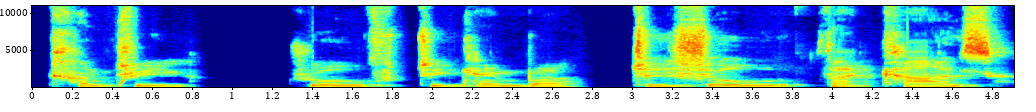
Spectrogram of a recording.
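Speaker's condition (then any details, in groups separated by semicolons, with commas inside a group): Mild cerebral palsy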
